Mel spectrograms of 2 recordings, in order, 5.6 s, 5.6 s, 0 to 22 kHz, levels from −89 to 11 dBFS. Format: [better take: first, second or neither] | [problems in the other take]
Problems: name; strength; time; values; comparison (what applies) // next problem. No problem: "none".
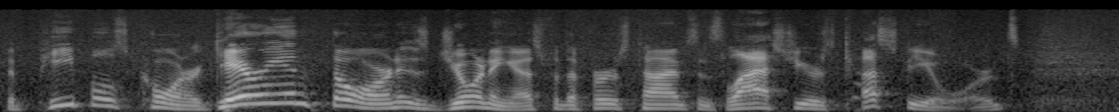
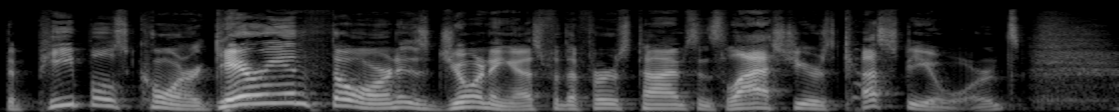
second | hiss; faint; throughout; 25 dB below the speech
